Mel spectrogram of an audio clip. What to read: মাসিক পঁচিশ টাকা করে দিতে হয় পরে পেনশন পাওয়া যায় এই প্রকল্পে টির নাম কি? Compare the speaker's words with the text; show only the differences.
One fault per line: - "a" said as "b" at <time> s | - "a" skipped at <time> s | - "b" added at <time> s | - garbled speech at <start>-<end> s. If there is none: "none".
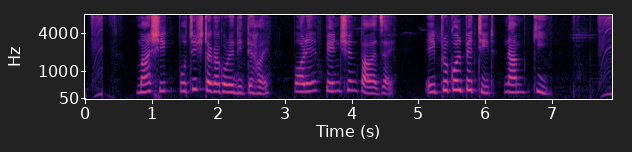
none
